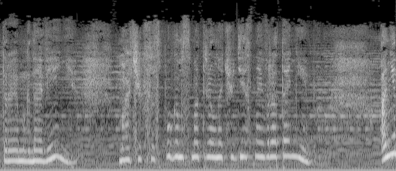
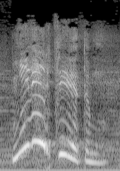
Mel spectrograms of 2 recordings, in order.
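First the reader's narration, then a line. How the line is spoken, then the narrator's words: Sudden exclamation. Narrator (Russian): воскликнул он вдруг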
